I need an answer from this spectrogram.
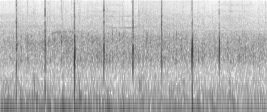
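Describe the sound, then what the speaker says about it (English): Sparse applause from a small group at a baseball coaches' convention: about eight distinct, evenly spaced claps ringing out fairly faintly over a quiet room, with no talk. "Give him a round of applause."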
